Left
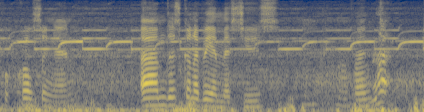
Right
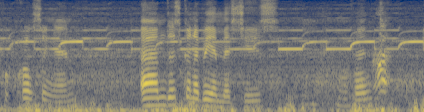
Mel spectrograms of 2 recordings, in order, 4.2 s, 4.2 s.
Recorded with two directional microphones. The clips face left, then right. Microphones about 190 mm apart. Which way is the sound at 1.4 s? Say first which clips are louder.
Right 1 dB; 25° right (ahead or behind).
